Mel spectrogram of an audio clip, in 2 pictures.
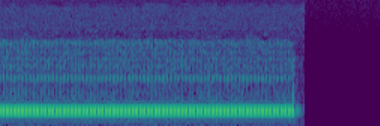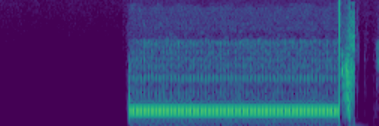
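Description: A ringback tone while calling a guest, two long steady buzzing tones separated by a pause, loud and close, ending with a sharp click as the line connects.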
